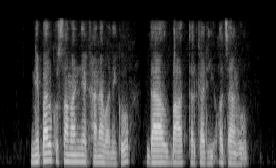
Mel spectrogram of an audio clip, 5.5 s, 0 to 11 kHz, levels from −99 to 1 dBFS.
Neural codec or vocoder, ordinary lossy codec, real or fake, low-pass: codec, 16 kHz, 4.8 kbps, FACodec; AAC, 64 kbps; fake; 7.2 kHz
